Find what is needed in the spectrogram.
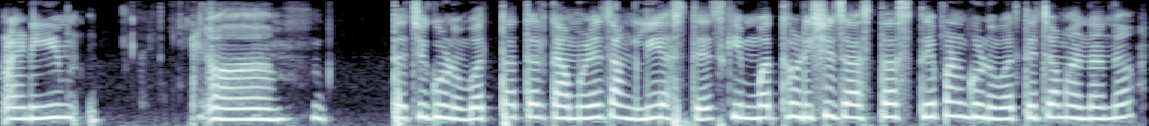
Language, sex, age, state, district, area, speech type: Marathi, female, 18-30, Maharashtra, Kolhapur, urban, spontaneous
